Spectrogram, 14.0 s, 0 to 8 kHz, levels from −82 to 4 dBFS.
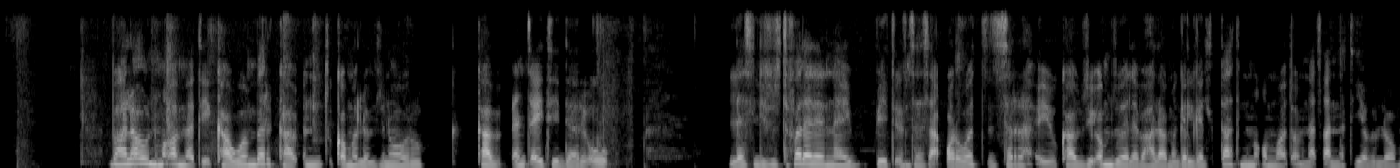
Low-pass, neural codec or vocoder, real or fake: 7.2 kHz; none; real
